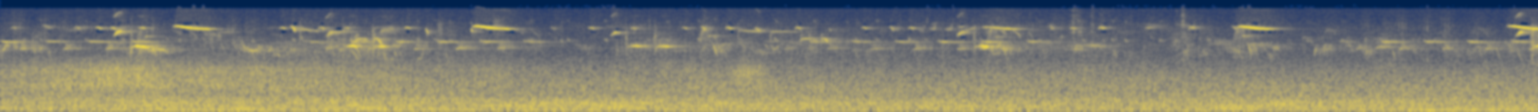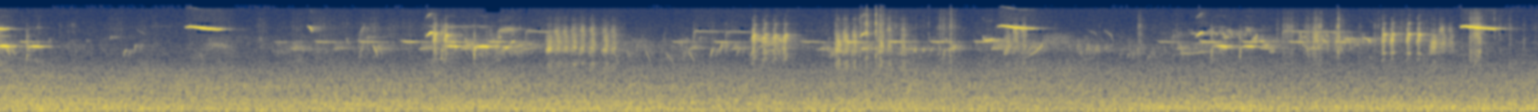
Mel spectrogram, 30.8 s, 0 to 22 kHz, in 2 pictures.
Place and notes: {
  "title": "Les Clairières, Verneuil-sur-Seine, France - un matin au soleil dhiver à Verneuil",
  "date": "2020-02-18 00:31:00",
  "description": "AT4041 couple (ORTF), SD302 preamp, Zoom H6 recorder.\nstarlings, tit, woodpecker, and blackbird taking their breakfast in the grass under the trees in Verneuil.",
  "latitude": "48.99",
  "longitude": "1.96",
  "altitude": "33",
  "timezone": "Europe/Paris"
}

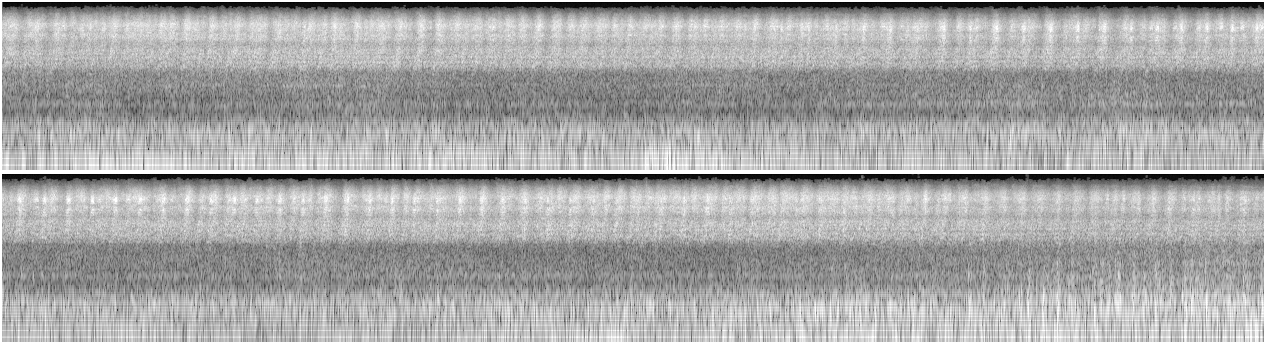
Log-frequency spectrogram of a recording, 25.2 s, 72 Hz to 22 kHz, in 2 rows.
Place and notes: {
  "title": "Fugang - Abandoned factory",
  "date": "2013-08-14 13:16:00",
  "description": "Hot noon, Cicadas, Distant sound of thunder, The sound of the train traveling through, Sony PCM D50+ Soundman OKM II",
  "latitude": "24.93",
  "longitude": "121.08",
  "timezone": "Asia/Taipei"
}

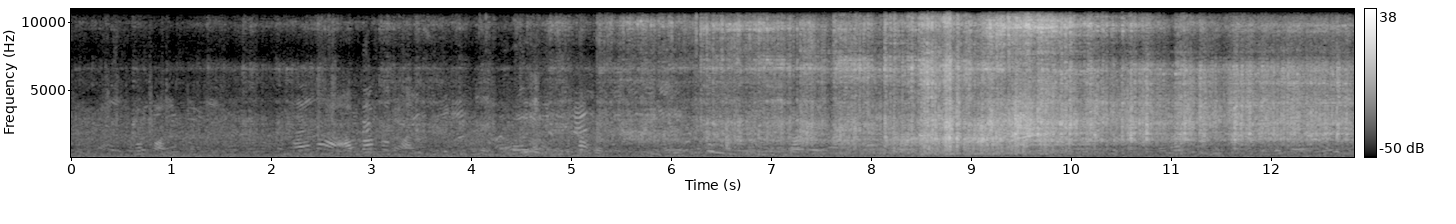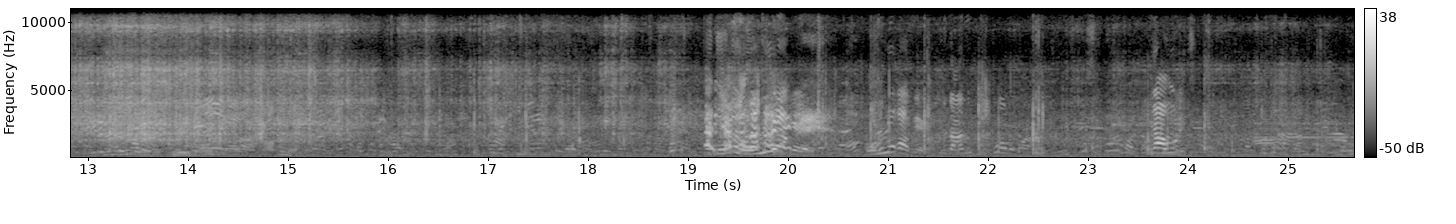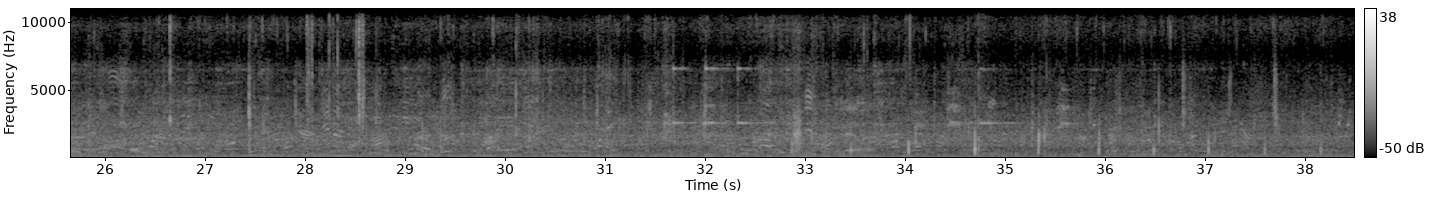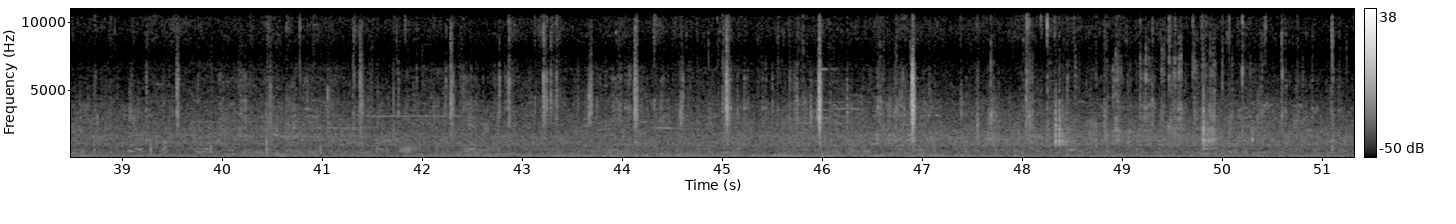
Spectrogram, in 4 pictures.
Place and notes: {
  "title": "대한민국 서울특별시 서초구 잠원동 122 - Banpo Hangang Park, People taking walk",
  "date": "2019-10-20 20:04:00",
  "description": "Banpo Hangang Park, People taking walk\n반포한강공원, 사람들 산책하는 소리",
  "latitude": "37.51",
  "longitude": "127.00",
  "altitude": "8",
  "timezone": "Asia/Seoul"
}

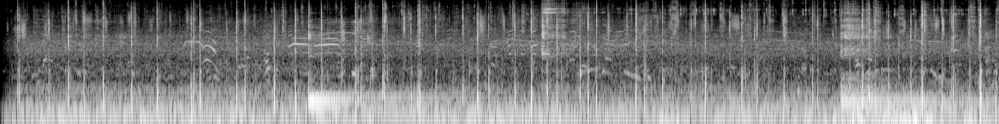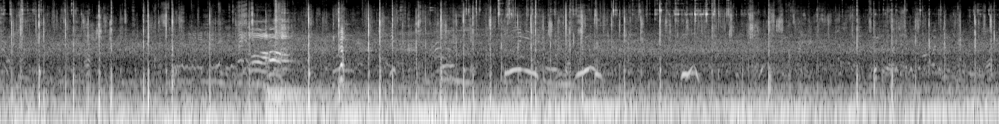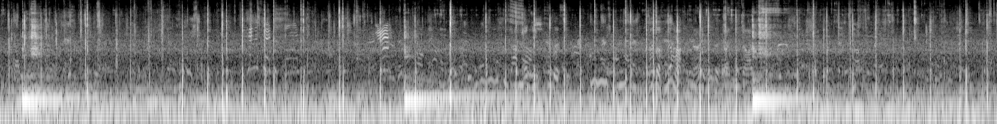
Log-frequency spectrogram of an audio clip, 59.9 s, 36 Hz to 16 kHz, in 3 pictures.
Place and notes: {
  "title": "park, Venloer Str./ Kanalstr., Köln - basket ball player",
  "date": "2014-01-05 14:00:00",
  "description": "place revisited: kids and parents playing basket ball on a sunny Sunday afternoon in winter, 10°C. nice sound of the ball hitting basket and bars\n(PCM D50, Primo EM172)",
  "latitude": "50.94",
  "longitude": "6.93",
  "altitude": "44",
  "timezone": "Europe/Berlin"
}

